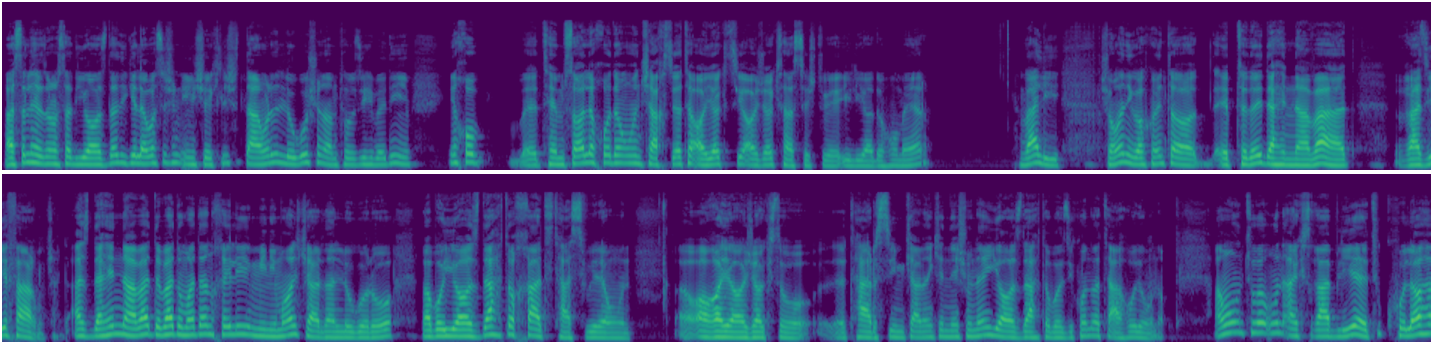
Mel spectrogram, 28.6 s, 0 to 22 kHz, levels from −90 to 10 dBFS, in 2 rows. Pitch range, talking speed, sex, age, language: 130-175 Hz, 155 wpm, male, 20-39, Persian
